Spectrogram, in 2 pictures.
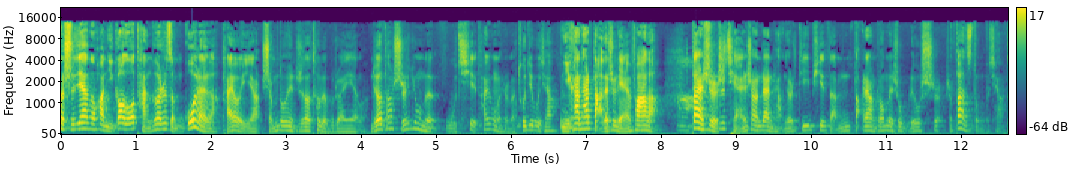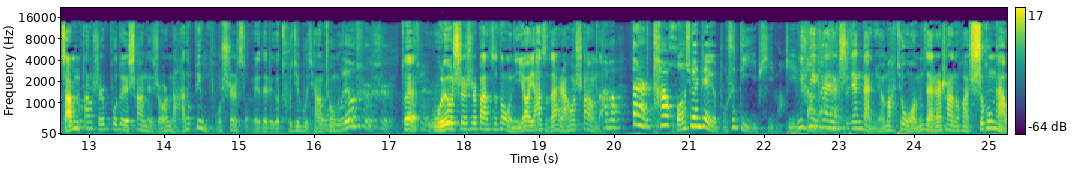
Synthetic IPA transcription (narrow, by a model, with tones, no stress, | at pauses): d̪ə˩ʂɻ̩˧˥t͡ɕjɛ˥nd̪ə˨˧xwa˥˩ni˨˩kɑ˥˩ʊzə˩wɔ˧˥t̪ʰa˨˩nkʰɤ˥ʂɻ̩˥˩t͡sə˨˩mə˦kwɔ˥˩la˧˥ɪlə̰˩xa˧˥ɪjo˨˩ʊḭ˧˥jɑ̰˥˩ŋʂə˧˥mə˧ʊ˥ŋɕi˧˩ʈ͡ʂɻ̩˥t̪t̪ʰɤ˥˩pjɛ˧˥pu˥˩ʈ͡ʂwa˥njɛ̰˥˩mɐ̰˩˨˩ɻt̪ɑ˥ŋʂɻ̩˧˥jʊ˥˩ŋd̪ə˩ | u˨˩t͡ɕʰi˥˩t̪ʰa˥jʊ˥˩ŋd̪ə˩ʂə˧˥mə˧t̪ʰu˥t͡ɕi˥pu˥˩t͡ɕʰjɑ˥ŋni˨˩kʰa˥˩nt̪̩ʰ˥˩t̪a̰˨˩d̪ə˦ʂ̬̩˥˩ljɛ̰˧˥nfa˥d̪ə̰˨ | t̪a˥˧nʂ̬ɻ̩˥˩ʈ͡ʂɻ̩˥t͡ɕʰjɛ̰˧˥nʂɑ˥˧ŋʈ͡ʂa˥˩nʈ͡ʂʰɑ̰˨˩ŋt͡ɕjo˥˧ʊʂɻ̩˥˧t̪i˥˧i˥pʰi˥t͡sa̰˧˥mə˨nt̪a˥˩ljɑ˥˩ŋʈ͡ʂwɑ˥ŋpe˥˧ɪʂɻ̩˥˩ṵ˨˩ljo˥˧ʊʂɻ̩˥˩ʂɻ̩˥˧pa˥˧nt͡sɹ̩˥t̪ʊ˥˩ŋpu˥˩t͡ɕʰjɑ̰˥ŋt͡sa˧˥mə˧t̪ɑ˥ŋʂɻ̩˧˥pu˥˧t̪we˥˧ɪʂɑ˥˧ŋt̪i˥˩ə˩ʂɻ̩˧˥xna̰˧˥d̪ə˧pi˥˩ŋpu˧˥ʂɻ̩˥˩swɔ̰˨˩we˥˩ɪd̪ə˩ʈ͡ʂɤ˥˩ɡə˩t̪ʰu˥t͡ɕi˥pu˥˩t͡ɕʰjɑ˥ŋʈ͡ʂʰʊ˥ŋə˧˥˧t̪we˥˩ɪu˨˩ljo˥˧ʊʂɻ̩˥˧ʂ̬ɻ̩˥˧pa˥˧nt͡sɹ̩̬˧ʊ˥˩ŋni˨˩jɑ˥˧ʊja˥t͡sɹ̩˨˩t̪a˥˩ɪɻa˧˥xo˥˧ʊʂɑ˥˩ŋd̪ə̰˨˥˧t̪a˥˧nʂɻ̩˥˩t̪ʰa˥xwɑ˧˥ŋɕɥɛ˥nʈ͡ʂɤ˥˩ɡə˩pu˧˥ʂɻ̩˥˧t̪i˥˩i˥pʰi˥mɐ̰˩i˨˩kʰi˨˩kʰa˥˩˧ɕja˥˩ʂɻ̩˧˥t͡ɕjɛ˥nka˨˩nt͡ɕɥɛ̰˧˥mɐ˧t͡ɕjo˥˩ʊwɔ˨˩mə˦nt͡sa˥˩ɪʈ͡ʂa˥ʂɑ˥˩ŋd̪ə˩xwa˥˩ʂɻ̩˧˥kʰʊ˥ŋka̰˨˩n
